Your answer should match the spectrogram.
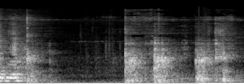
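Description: Metal spoon scraping against a steel pan of milk in a few short strokes as sugar is stirred in.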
